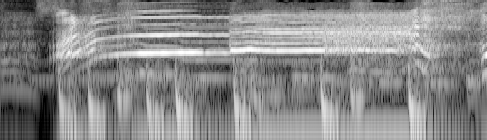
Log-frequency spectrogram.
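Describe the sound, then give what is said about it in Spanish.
A person's voice imitates a Tyrannosaurus rex roar as a long, loud, harsh screech held for about two seconds, with repeated low thumps pulsing beneath it. “Grito de Tiranosaurio Rex.”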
